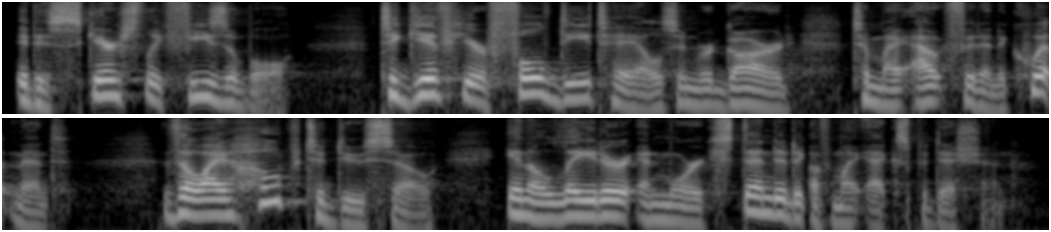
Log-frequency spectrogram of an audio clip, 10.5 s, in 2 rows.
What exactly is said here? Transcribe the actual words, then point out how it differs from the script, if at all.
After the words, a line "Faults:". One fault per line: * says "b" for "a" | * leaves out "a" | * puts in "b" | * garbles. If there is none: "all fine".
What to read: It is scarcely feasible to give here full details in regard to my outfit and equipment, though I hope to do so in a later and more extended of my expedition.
It is scarcely feasible to give here full details in regard to my outfit and equipment, though I hope to do so in a later and more extended of my expedition.
Faults:
all fine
